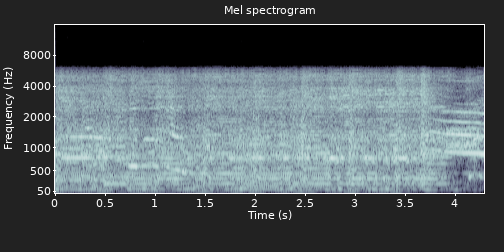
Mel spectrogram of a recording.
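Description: Punk rock band playing live, with loud electric guitars, bass and drums through the club PA. Near the end the drums and low end drop out for a moment while guitar notes ring on.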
